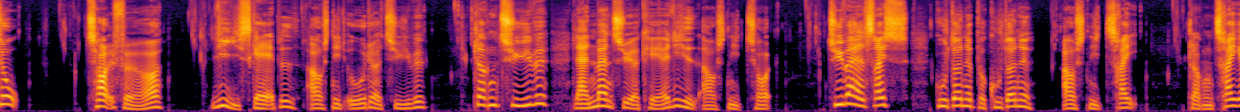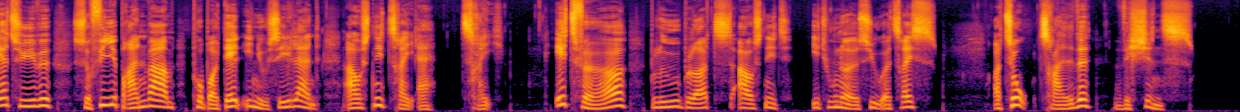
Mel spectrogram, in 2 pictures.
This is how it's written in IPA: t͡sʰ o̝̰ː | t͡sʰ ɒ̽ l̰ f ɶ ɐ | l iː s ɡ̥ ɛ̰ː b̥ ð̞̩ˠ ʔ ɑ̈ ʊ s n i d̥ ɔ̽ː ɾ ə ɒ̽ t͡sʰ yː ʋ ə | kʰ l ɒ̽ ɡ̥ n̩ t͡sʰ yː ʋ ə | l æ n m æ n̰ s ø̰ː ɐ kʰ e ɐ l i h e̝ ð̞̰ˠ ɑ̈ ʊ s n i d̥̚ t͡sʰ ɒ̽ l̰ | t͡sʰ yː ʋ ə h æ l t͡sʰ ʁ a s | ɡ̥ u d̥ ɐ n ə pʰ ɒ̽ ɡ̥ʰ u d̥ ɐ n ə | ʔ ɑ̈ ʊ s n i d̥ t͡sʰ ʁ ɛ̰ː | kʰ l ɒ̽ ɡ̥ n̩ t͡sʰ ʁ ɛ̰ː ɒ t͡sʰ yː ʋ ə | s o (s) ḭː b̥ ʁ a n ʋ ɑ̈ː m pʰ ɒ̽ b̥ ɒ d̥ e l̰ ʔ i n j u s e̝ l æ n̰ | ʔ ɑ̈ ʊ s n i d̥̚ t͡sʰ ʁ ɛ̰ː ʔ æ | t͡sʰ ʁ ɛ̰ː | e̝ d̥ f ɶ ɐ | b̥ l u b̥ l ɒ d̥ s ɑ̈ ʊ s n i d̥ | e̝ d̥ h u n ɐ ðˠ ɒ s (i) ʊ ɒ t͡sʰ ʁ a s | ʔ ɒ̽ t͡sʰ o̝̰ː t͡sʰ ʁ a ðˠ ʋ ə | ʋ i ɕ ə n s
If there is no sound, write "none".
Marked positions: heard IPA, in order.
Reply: f, y

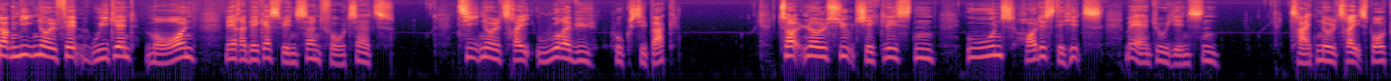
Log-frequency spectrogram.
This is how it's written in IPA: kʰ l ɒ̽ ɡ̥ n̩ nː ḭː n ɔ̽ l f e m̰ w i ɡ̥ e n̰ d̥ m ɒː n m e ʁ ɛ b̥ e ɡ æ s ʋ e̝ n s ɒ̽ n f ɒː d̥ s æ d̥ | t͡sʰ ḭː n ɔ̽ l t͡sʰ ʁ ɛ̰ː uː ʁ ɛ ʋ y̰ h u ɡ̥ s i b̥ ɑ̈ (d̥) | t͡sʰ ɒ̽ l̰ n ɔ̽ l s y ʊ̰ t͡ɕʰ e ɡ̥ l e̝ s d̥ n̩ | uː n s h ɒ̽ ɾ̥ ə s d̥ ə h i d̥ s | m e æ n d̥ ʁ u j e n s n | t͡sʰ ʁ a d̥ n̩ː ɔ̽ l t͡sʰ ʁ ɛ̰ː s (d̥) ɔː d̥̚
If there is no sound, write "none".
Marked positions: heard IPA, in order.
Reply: ɡ̥, b̥

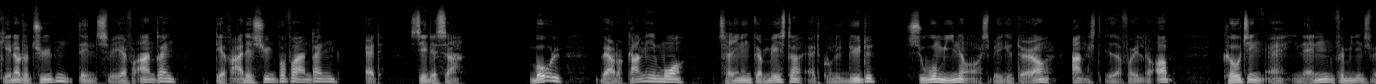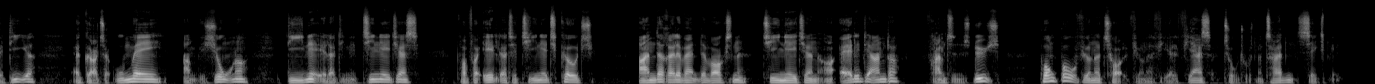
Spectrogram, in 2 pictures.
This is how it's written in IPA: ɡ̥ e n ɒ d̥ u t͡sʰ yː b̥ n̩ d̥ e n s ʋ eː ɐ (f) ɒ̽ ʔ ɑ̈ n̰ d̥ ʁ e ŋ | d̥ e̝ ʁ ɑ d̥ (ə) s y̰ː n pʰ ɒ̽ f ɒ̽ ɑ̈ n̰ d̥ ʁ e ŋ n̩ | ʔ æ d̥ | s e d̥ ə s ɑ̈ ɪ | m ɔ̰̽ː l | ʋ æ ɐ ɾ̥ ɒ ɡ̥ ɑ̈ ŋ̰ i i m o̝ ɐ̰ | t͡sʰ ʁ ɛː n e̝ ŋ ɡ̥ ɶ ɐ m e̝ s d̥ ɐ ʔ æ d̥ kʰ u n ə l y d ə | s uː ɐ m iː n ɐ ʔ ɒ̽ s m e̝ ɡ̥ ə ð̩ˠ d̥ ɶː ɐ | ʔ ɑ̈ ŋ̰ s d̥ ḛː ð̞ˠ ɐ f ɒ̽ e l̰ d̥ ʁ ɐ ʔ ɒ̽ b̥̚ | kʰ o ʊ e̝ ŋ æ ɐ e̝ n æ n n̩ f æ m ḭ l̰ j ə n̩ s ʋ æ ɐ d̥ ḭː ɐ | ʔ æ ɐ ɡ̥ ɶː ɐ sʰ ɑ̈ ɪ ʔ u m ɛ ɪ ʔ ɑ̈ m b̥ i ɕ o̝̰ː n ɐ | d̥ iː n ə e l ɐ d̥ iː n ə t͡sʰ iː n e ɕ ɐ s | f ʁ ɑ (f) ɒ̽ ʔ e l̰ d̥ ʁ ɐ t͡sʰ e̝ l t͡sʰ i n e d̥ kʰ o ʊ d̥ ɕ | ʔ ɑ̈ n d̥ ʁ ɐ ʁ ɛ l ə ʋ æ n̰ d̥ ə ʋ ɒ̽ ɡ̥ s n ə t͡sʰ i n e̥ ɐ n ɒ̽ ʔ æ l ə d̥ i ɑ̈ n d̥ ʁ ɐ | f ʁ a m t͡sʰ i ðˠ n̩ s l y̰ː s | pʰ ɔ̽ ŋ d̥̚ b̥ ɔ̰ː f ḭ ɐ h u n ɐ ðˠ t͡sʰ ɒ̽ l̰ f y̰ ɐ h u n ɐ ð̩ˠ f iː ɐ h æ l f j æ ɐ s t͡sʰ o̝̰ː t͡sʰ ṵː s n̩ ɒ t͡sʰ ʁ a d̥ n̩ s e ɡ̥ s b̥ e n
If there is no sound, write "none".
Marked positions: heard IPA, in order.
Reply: f, ə, f

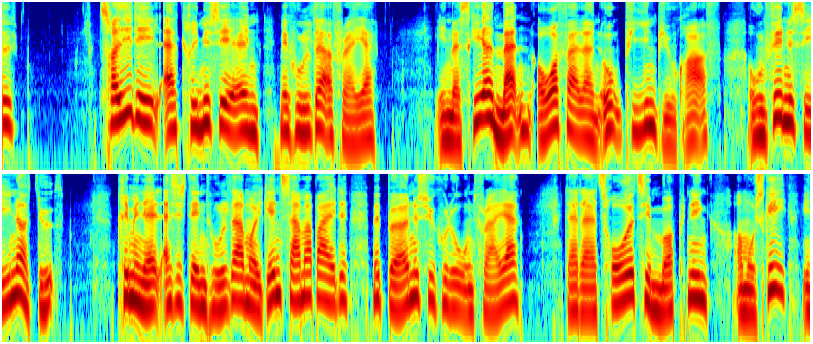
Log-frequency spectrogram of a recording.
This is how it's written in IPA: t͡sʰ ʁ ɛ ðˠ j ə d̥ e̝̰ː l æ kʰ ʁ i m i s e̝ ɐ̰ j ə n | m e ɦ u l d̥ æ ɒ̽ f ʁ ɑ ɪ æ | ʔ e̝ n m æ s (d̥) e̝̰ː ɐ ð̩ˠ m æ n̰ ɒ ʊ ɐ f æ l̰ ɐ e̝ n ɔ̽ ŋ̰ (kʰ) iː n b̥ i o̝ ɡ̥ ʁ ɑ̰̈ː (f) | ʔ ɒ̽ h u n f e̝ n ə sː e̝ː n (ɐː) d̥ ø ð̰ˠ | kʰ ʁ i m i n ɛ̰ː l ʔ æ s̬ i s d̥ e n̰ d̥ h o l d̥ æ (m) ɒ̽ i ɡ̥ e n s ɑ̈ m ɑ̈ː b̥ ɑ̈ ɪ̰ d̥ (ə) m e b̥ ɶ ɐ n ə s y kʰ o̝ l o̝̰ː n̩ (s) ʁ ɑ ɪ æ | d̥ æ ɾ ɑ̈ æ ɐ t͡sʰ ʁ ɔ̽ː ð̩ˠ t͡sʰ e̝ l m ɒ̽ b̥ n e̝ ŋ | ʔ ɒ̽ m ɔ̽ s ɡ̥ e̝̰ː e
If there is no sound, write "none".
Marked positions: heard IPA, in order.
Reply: ɡ̥, pʰ, f, ɐː, m, ə, f

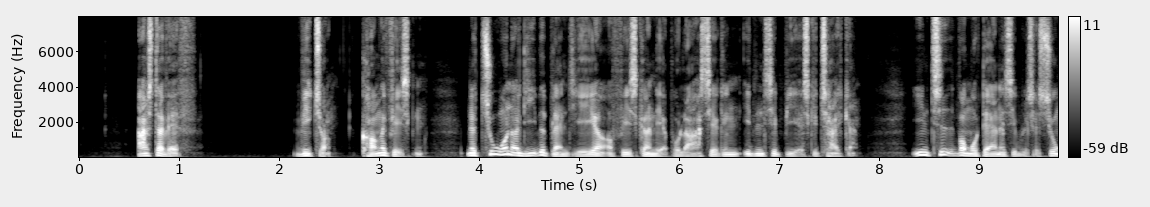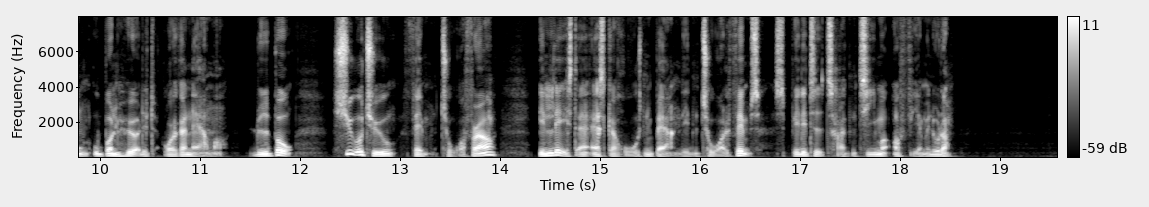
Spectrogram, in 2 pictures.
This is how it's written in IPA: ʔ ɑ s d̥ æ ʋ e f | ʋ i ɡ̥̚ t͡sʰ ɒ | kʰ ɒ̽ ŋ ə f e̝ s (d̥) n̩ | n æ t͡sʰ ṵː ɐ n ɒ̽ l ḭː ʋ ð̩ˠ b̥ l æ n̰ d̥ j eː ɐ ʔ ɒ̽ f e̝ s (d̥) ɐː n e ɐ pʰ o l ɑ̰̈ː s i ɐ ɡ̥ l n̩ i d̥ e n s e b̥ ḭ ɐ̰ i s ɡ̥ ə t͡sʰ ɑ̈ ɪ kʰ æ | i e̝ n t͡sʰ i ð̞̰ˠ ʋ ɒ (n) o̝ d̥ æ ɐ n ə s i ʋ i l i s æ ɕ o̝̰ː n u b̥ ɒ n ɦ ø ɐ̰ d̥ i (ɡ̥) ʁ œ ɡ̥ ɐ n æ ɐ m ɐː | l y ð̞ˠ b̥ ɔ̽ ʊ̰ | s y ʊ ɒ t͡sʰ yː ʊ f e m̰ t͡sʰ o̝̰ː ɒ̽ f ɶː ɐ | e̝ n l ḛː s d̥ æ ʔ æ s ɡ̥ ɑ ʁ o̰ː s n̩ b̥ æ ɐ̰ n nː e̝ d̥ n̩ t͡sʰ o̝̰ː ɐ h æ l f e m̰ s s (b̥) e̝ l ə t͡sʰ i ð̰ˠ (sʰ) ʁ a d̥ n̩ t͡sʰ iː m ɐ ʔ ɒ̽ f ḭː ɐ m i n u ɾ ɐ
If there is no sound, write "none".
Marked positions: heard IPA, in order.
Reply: ɡ̥, ɡ̥, m, d̥, b̥, t͡sʰ

